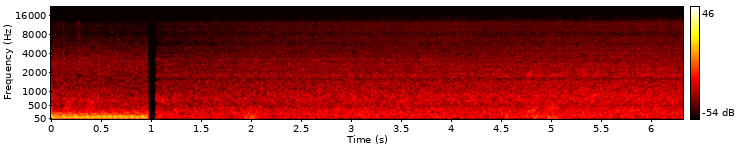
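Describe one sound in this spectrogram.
A small waterfall rushes and splashes in the distance.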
